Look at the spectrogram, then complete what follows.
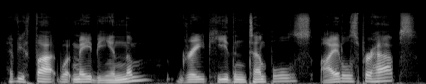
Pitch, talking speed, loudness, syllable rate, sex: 125 Hz, 170 wpm, -21 LUFS, 4.6 syllables/s, male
